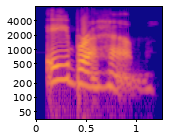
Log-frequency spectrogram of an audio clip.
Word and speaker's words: Abraham: Y cuando Dios le cambia el nombre, se pronuncia Abraham. Tiene una H ahí y la H sí se pronuncia.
